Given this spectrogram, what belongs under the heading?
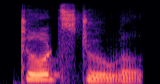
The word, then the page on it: toadstool: Indian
